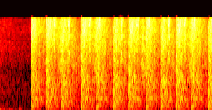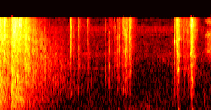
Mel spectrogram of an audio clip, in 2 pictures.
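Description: Rapid bursts of pistol gunfire in the video game Ark, about a dozen sharp shots at a steady fast rhythm over three seconds, then a few scattered quieter pops and clicks.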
